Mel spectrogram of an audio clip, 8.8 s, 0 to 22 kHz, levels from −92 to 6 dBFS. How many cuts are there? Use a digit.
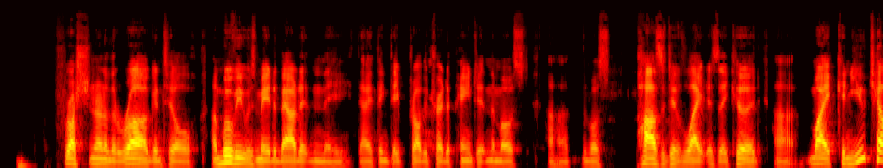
3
